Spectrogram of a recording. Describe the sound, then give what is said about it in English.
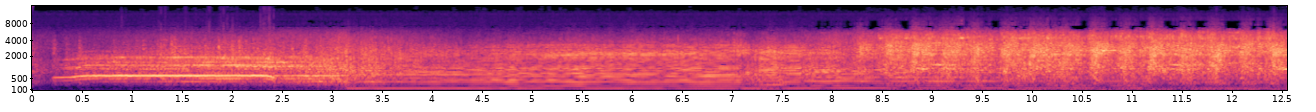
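A freight train rumbles along the rails, loud, with long sustained horn or whistle tones sounding over the steady mechanical clatter throughout. No voices are present. “The freight train doors were slid open, and I could hear voices and the sound of water.”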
